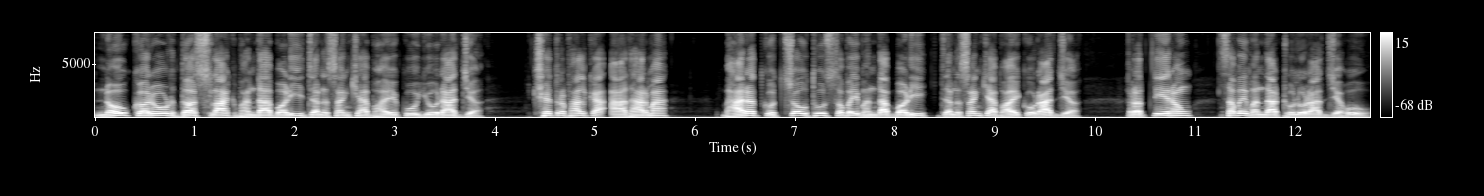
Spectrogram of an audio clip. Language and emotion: Nepali, neutral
